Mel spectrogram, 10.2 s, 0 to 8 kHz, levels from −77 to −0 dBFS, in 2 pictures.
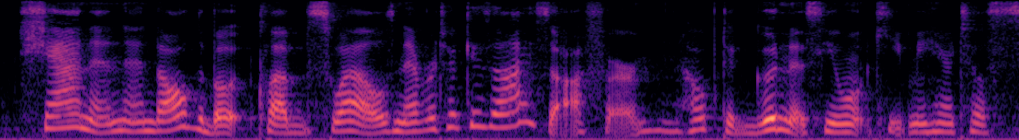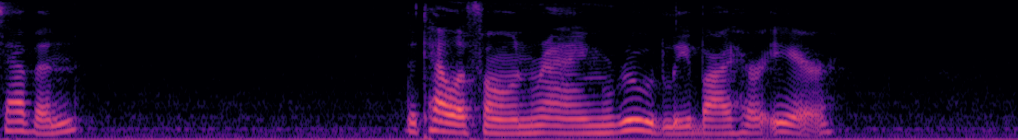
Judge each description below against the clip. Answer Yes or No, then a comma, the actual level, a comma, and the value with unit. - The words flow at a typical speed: Yes, average, 170 wpm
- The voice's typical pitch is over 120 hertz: Yes, high, 190 Hz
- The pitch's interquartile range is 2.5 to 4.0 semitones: No, average, 5.1 semitones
